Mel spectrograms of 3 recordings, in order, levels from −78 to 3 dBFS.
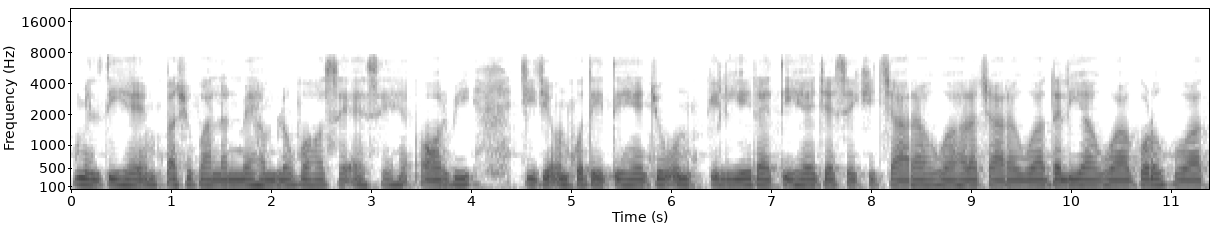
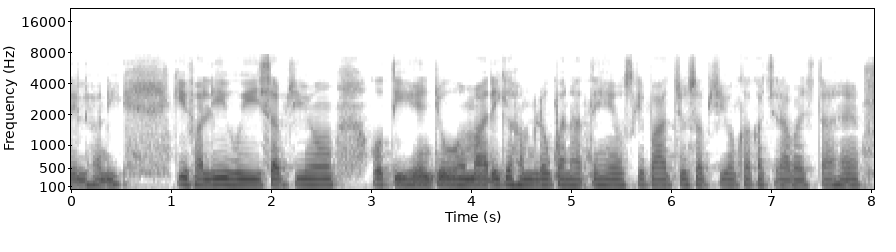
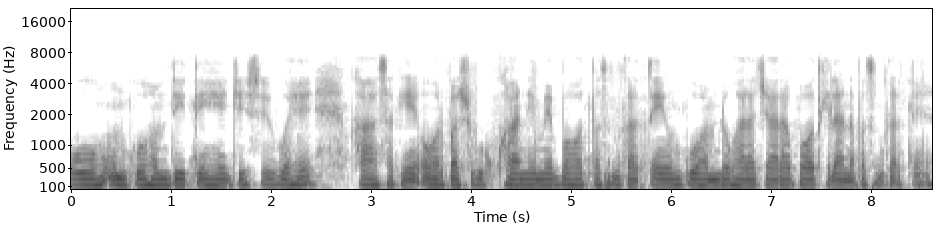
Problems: low volume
